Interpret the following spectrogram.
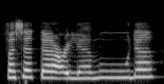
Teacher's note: سین کی سیٹی ہم نے واضح کرنی ہے، عین کو مستحرک یعنی میڈل تھروٹ سے ادا کرنا ہے. واو مد آ گیا تو مد اصلی کریں گے، نون کے زبر کو ہم لمبا نہیں کریں گے.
